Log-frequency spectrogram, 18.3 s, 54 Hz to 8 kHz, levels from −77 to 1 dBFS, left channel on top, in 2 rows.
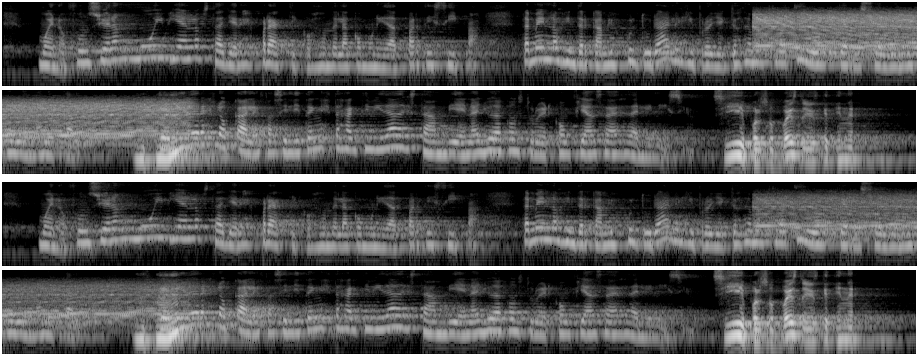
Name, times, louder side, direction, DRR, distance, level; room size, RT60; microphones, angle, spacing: voice 1, 0.0-9.9 10.2-10.4 10.7-16.1, left 1 dB, 20° left, 8 dB, 1.4 m, -30 dB
sound 1, 7.5-11.1, left 5 dB, 65° left, 0.8 m, -27 dB
voice 2, 10.5-11.0 16.3-17.7, right 1 dB, 25° right, 12 dB, 0.8 m, -22 dB
22.0 x 19.5 x 7.1 m, 2.7 s
head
